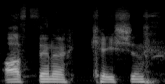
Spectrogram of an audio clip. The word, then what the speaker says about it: authentication: get into about anything you missed a syllable there by the way authentication i always add the outfit nobody everybody says wrong everybody says it's authentication authentication right oh no you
